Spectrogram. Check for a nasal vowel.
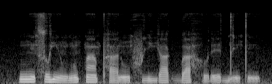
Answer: present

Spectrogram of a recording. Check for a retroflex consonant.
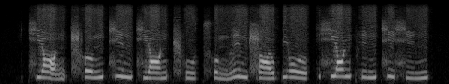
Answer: present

